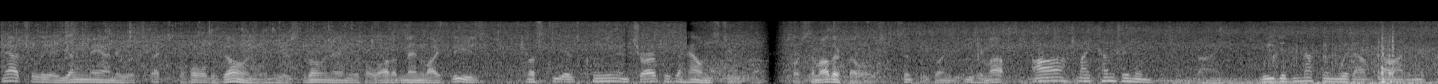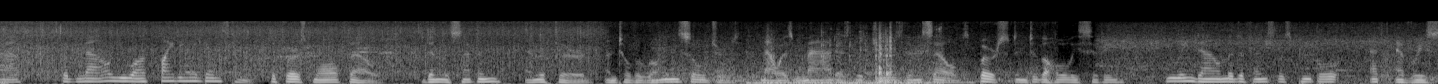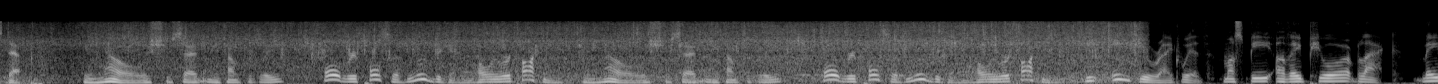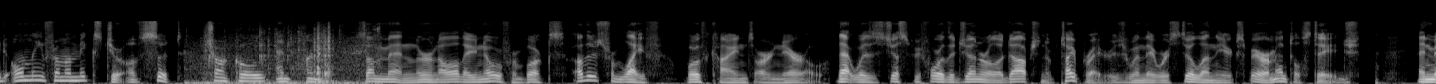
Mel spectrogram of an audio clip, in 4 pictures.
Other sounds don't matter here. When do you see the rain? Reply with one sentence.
The rain can be heard from 0.0 to 40.2 s.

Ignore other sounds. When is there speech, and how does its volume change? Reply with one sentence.
You can hear the speech from 0.0 to 57.4 s, at a steady volume.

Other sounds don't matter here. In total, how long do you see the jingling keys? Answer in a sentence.
The jingling keys can be heard for 6 seconds in total.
